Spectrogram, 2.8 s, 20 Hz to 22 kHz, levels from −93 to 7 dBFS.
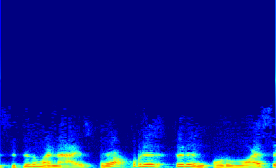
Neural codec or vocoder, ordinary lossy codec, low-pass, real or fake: codec, 16 kHz in and 24 kHz out, 0.9 kbps, LongCat-Audio-Codec, fine tuned four codebook decoder; MP3, 32 kbps; 10.8 kHz; fake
